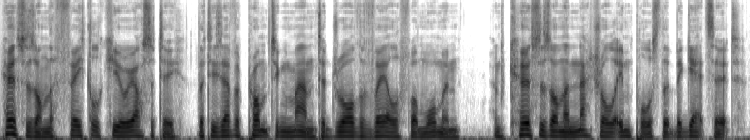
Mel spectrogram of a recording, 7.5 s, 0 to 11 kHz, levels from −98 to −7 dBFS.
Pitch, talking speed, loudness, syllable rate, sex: 105 Hz, 200 wpm, -19 LUFS, 5.6 syllables/s, male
